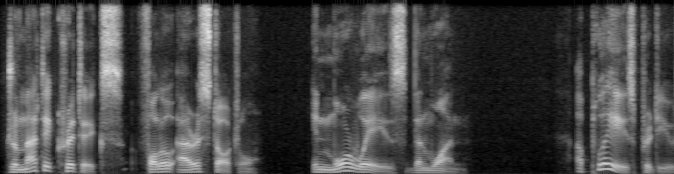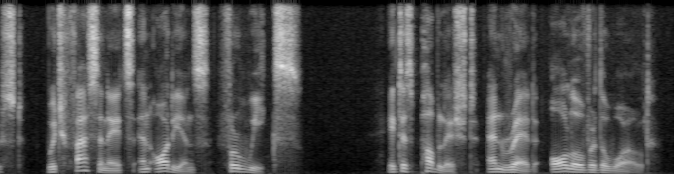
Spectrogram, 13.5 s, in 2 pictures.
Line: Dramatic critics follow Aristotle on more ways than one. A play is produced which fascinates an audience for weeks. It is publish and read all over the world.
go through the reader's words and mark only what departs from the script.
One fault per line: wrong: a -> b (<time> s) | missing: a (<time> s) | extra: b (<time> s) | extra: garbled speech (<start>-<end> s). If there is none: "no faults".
wrong: on -> in (3.1 s)
wrong: publish -> published (10.9 s)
